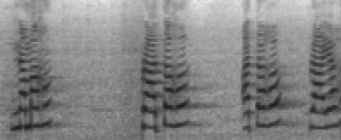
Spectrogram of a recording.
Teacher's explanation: देखिए जब मैं इन वर्णों को बोल रही हूँ तो लास्ट में हमें हा ध्वनि सुनाई पड़ रही है। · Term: विसर्ग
